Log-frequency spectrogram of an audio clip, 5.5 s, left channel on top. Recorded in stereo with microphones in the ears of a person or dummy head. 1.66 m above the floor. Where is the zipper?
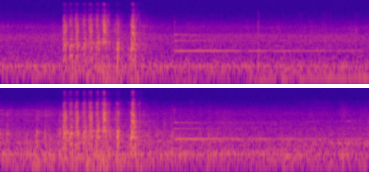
20° right (ahead or behind), 0.8 m.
